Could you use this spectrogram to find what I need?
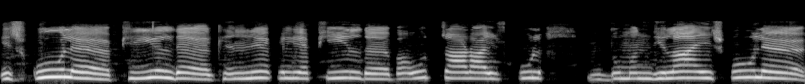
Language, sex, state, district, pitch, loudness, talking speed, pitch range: Hindi, male, Bihar, Araria, 280 Hz, -13 LUFS, 135 wpm, 260-295 Hz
